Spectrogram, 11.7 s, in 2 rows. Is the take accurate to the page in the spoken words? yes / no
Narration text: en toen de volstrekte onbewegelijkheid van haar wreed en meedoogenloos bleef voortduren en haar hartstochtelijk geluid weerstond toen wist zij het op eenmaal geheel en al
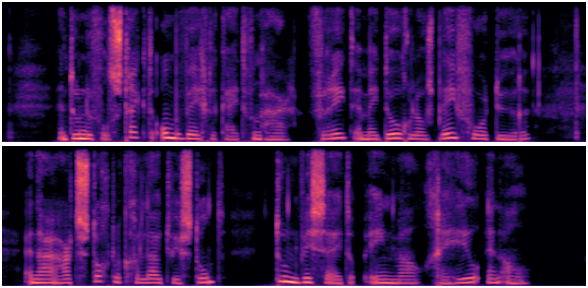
yes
